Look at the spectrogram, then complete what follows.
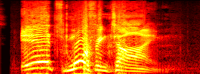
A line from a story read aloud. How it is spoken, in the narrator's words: Jason yells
